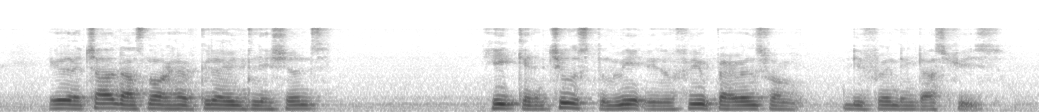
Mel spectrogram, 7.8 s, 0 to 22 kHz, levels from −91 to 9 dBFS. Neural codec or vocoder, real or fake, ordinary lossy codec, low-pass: codec, 16 kHz, 2 kbps, FunCodec, trained on LibriTTS, 25 frames a second; fake; none; none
